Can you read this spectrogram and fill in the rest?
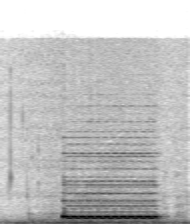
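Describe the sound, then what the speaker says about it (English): A studio telephone rings with a steady electronic warble, one continuous burst of rapid repeated pulses, close and clear over a low background hum. "Or no, that's the studio phone."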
